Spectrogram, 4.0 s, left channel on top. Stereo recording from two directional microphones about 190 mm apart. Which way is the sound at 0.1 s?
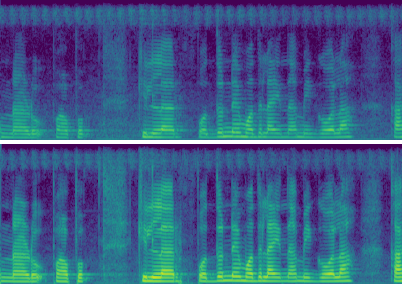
40° right (ahead or behind).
